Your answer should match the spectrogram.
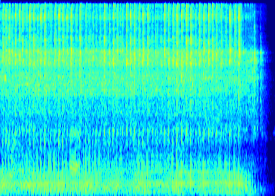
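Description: Weedeater two-stroke engine running on a new carburetor, a loud close buzzing drone held steadily for about five seconds before it quickly cuts out into silence.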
